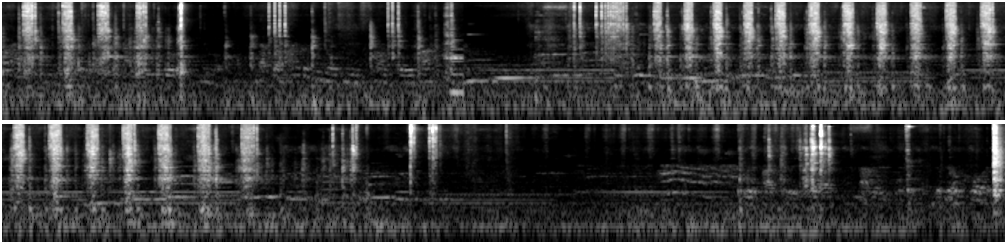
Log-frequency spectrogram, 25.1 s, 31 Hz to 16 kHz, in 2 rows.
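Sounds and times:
ratchet wrench clicking: 0.0 - 4.0, 4.6 - 5.8, 7.0 - 18.1.

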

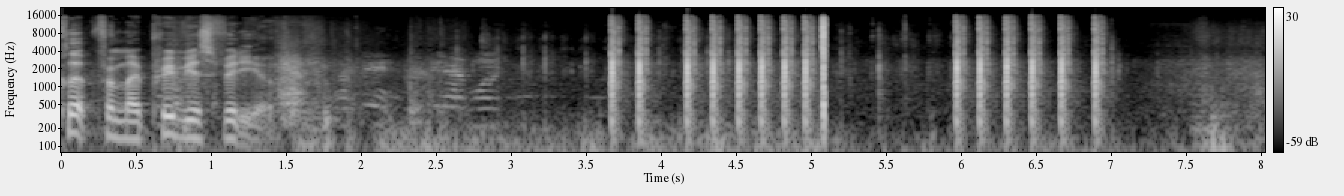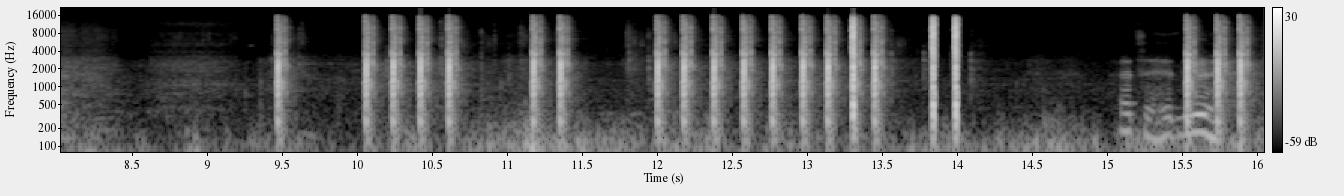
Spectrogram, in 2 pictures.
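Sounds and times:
airsoft gun firing bursts: 3.6 - 5.1, 5.9 - 7.0, 9.4 - 14.0, 15.5 - 16.0.

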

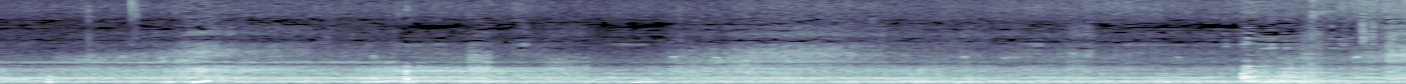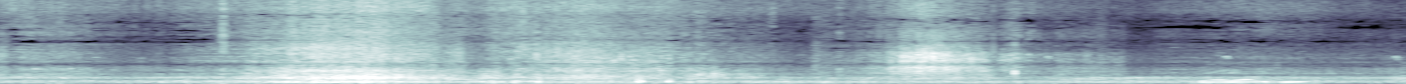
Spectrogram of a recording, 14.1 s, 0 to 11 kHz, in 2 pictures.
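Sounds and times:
skis carving across snow: 8.2 - 12.1.

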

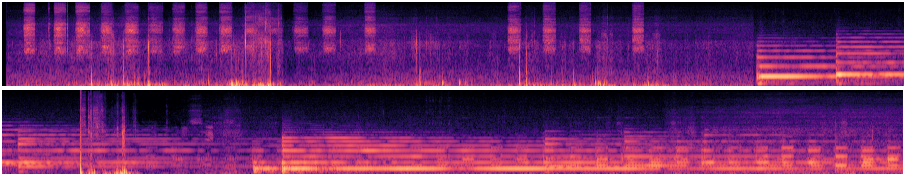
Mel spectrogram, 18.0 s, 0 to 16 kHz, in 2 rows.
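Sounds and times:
sharp clicks: 0.2 - 3.8, 5.1 - 6.6
wind buffeting microphone: 0.7 - 7.5
piano music: 7.6 - 18.0.

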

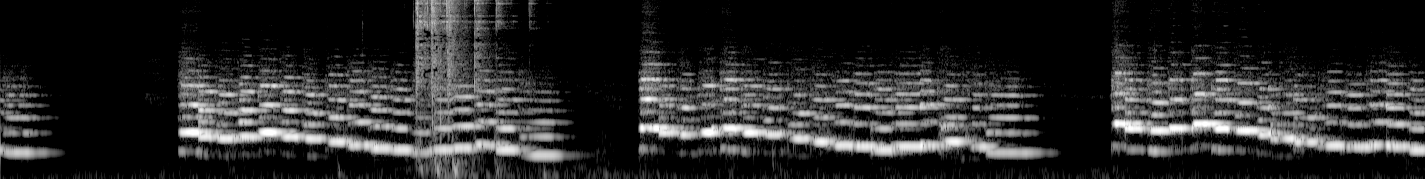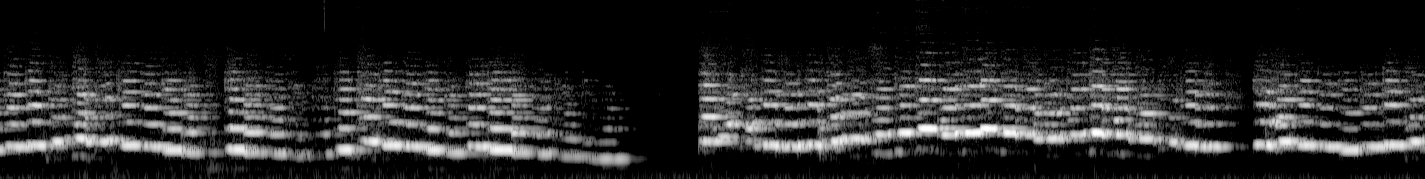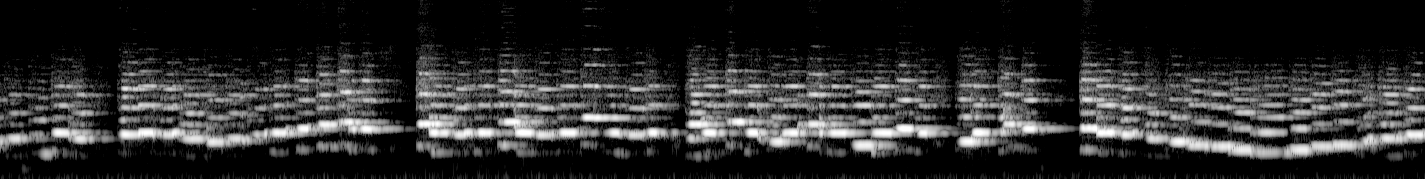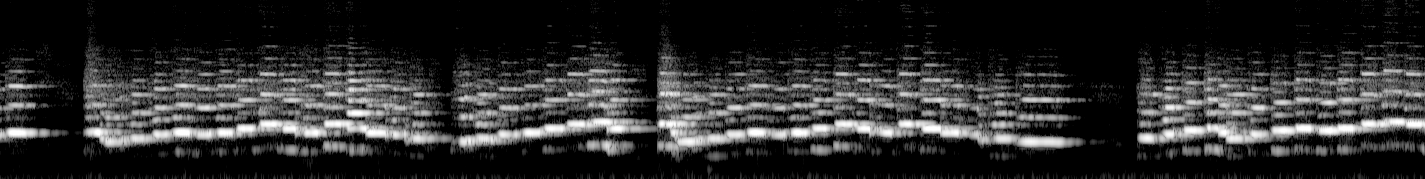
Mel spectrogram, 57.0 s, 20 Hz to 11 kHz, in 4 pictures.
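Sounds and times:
solo flute playing fast: 0.0 - 0.7, 1.8 - 5.7, 6.4 - 57.0.

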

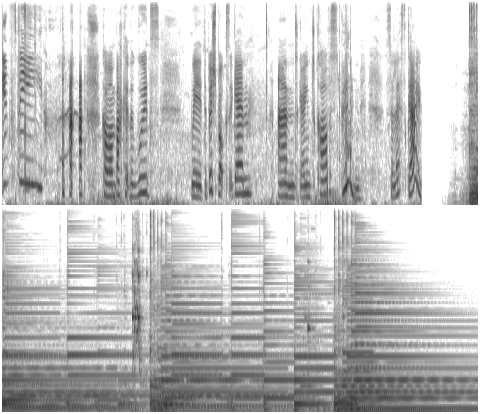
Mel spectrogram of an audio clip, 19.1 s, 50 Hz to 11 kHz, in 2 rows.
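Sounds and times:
acoustic guitar strummed chords: 9.1 - 19.0.

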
